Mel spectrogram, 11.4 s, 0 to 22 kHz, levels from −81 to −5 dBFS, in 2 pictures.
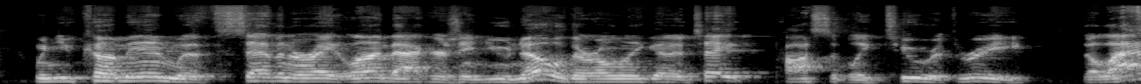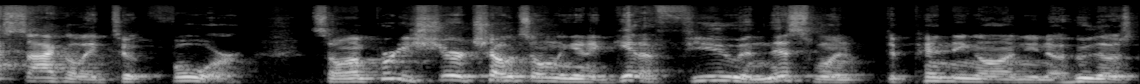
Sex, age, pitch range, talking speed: male, 30-49, 130-170 Hz, 245 wpm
